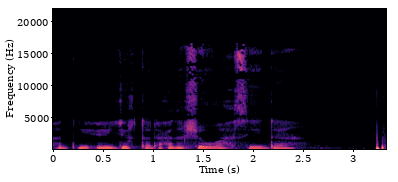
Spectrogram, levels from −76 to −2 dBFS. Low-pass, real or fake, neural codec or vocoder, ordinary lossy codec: 19.8 kHz; fake; vocoder, 44.1 kHz, 128 mel bands every 512 samples, BigVGAN v2; MP3, 64 kbps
